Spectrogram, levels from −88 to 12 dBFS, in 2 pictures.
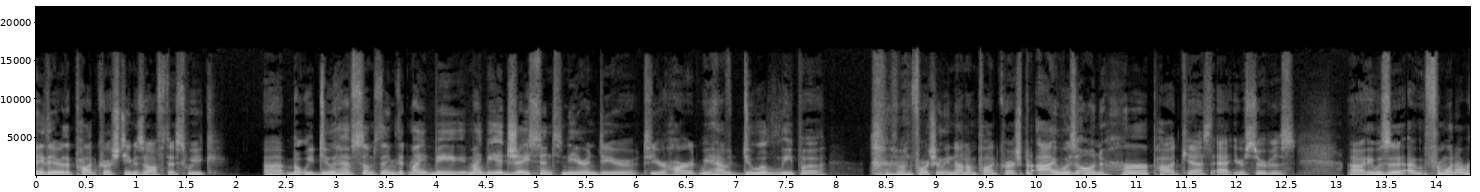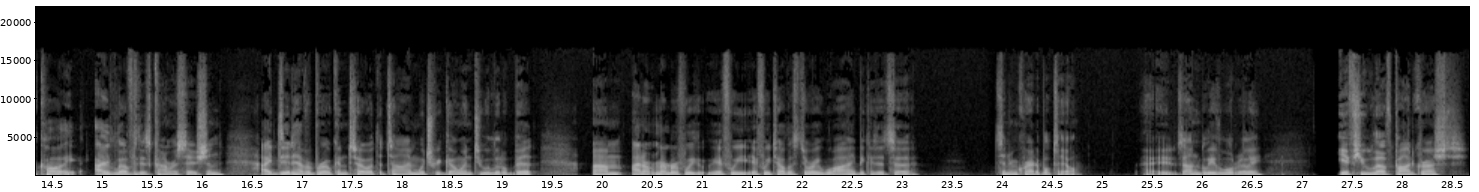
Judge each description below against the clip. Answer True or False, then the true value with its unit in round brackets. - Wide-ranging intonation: True (6.1 semitones)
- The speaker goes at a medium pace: False (210 wpm)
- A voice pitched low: True (105 Hz)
